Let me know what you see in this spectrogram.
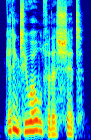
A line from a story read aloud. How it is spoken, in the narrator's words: Remus grumbled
